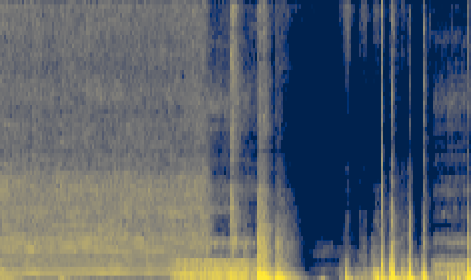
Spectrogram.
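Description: Electric dog grooming clippers running with a steady buzz while they shave the dog's coat. About two and a half seconds in comes a low thump, and the clippers stop. Scattered short knocks and rustles follow.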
